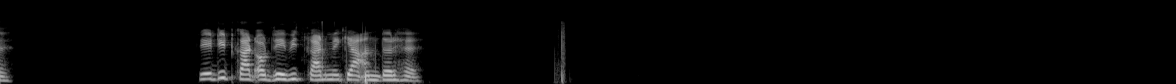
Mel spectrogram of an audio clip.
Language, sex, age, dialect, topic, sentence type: Hindi, female, 25-30, Marwari Dhudhari, banking, question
